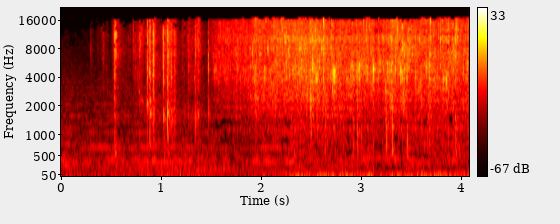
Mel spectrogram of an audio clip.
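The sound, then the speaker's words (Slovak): Breakfast being cooked in the morning, sizzling in a frying pan: a few quick clatters at first, then a steady, crackling hiss that swells and holds, with no voices. “A páči sa mi, že si vstal skôr, aby si si urobil dnes ráno raňajky, nahral mi ten zvuk.”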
